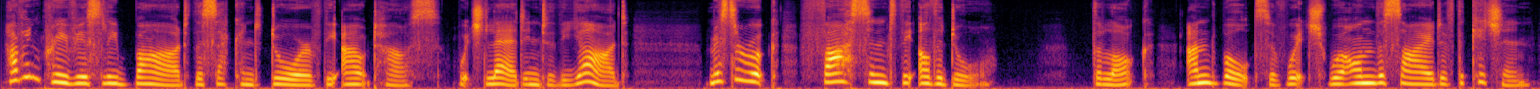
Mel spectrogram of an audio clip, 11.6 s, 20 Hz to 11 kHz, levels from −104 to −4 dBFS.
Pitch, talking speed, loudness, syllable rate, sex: 230 Hz, 170 wpm, -18 LUFS, 4.9 syllables/s, female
